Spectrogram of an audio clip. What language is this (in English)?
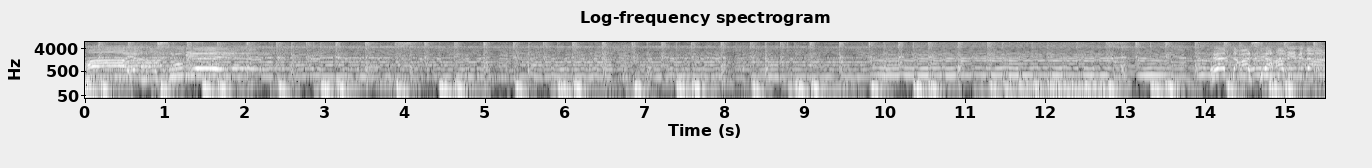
Arabic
